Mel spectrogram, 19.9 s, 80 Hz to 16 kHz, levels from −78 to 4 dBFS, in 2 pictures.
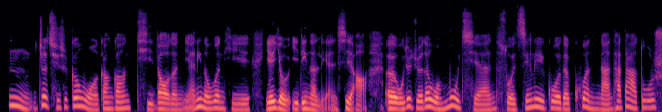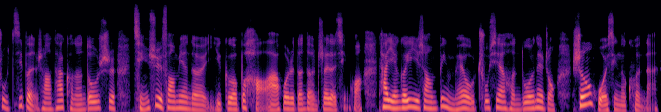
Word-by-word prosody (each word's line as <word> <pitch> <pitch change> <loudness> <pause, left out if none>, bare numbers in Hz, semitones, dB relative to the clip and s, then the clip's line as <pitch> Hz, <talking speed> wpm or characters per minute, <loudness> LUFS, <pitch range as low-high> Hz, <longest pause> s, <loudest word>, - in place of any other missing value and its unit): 嗯， 210 -12 0
这 255 +2 +2
其 195 -1 -5
实 210 +2 -6
跟 230 +2 +2
我 150 -9 0
刚 165 +3 -2
刚 175 +1 0
提 145 -2 -5
到 155 -1 +4
的 140 -1 -1
年 140 +6 -5
龄 215 0 +3
的 170 -2 +3
问 170 -1 +1
题， 140 -1 -5 0.2
也 170 +2 +7
有 160 -7 +5
一 155 - 0
定 165 -1 +2
的 140 - +2
联 125 - -7
系 - - +1
啊。 - - -1 0.2
呃， 165 -1 +7
我 155 0 +3
就 220 - +3
觉 180 -3 +1
得 210 +1 +5
我 160 -6 +3
目 210 +5 +1
前 140 -2 -3
所 150 -4 -1
经 185 +9 -2
历 205 -4 +2
过 175 -1 +2
的 150 -2 +1
困 165 -1 -2
难， 140 0 -1
它 180 +2 0
大 185 -2 0
多 190 +3 -3
数 195 -3 -6
基 230 +8 -8
本 165 - 0
上 155 -1 -3
它 190 +3 0
可 160 - -8
能 135 +1 -5
都 170 +2 0
是 175 -2 -3 0.2
情 160 +1 -3
绪 220 +4 +2
方 180 -2 +1
面 170 -3 -1
的 135 -4 -1
一 145 - -8
个 150 -2 +1
不 190 - -1
好 - - -1
啊， 130 +1 +3
或 160 +1 +1
者 150 - +1
等 145 +1 -3
等 160 - -3
之 - - -5
类 150 - +3
的 - - +2
情 - - -10
况， - - -5 0.2
它 205 - +5
严 175 -3 +4
格 185 - +5
意 200 +1 +3
义 185 - +2
上 170 -2 -1
并 210 0 -2
没 150 +4 -3
有 170 -2 +2
出 180 - -5
现 180 -1 -1
很 145 -4 -6
多 170 +3 +1
那 185 -1 +2
种 140 -4 -4 0.2
生 260 +4 +6
活 125 - +1
性 140 -1 -6
的 120 - -5
困 - - -7
难。 - - -9
170 Hz, 275 characters per minute, -23 LUFS, 150-190 Hz, 0.2 s, 也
